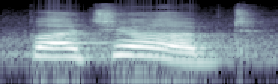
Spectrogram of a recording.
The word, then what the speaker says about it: perturbed: Uncle রাহিম বলছে the British গ্রিউ পারচার্বড, এই প্রোনাউন্সিয়েশনটা খুব ইম্পর্টেন্ট। স্পেলিংটা দেখো, PERTURBED, perturbed, not perturbed.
